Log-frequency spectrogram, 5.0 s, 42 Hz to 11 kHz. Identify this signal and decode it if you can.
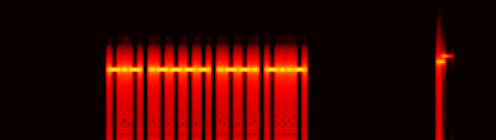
Morse code, heard as a keyed tone, about 36 wpm, 700 Hz. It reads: K1PX
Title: Call Signs - 35wpm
